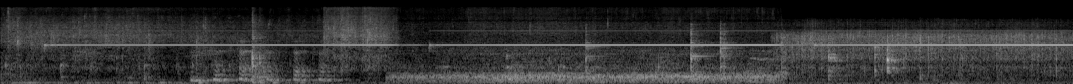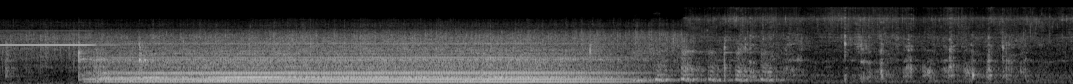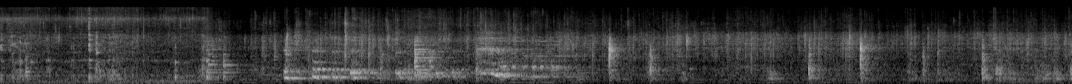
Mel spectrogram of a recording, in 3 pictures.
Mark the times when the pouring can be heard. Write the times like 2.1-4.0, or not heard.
not heard.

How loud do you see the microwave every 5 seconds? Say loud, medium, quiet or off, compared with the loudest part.
medium, medium, loud, loud, off, off, off.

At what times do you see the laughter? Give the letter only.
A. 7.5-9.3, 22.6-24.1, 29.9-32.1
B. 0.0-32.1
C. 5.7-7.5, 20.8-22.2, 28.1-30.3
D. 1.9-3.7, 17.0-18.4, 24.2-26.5
D.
